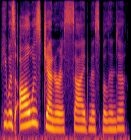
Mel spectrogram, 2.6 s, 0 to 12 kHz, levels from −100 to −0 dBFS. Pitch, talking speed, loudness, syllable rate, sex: 210 Hz, 160 wpm, -18 LUFS, 5.6 syllables/s, female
